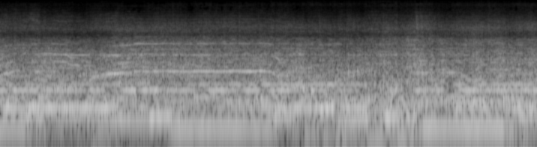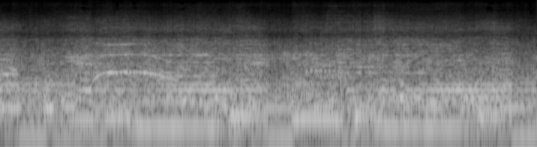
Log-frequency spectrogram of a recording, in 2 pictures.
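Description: Live electro-rock band playing loudly: electric guitar over a stepping, repeating bass line. Twice a long high note bends up and down above the band.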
